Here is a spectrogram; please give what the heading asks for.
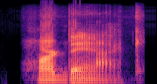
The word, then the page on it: hardback: American English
